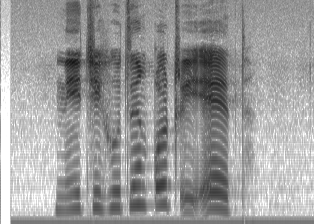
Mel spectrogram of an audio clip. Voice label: ixil; ayer los perros estaban corriendo

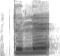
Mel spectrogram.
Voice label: "twle", Apatani

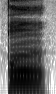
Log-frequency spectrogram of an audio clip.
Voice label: "teñ", apatani

